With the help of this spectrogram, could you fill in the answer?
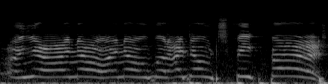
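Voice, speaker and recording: A put-on character voice at an extremely high pitch talks at a fairly slow pace with monotone, flat intonation, over clear background noise. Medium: read story. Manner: excitable, scared.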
